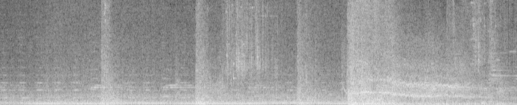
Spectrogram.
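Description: Cars collide and skid in the video game L.A. Noire as one rams another and spins it out, with repeated metallic crunches over a steady engine drone and a long screeching skid near the end.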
